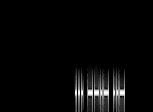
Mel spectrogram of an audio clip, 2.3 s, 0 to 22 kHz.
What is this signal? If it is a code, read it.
Morse code, heard as a keyed tone, about 50 wpm, 700 Hz. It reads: SQU
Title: Multi-letter Phonemes 50wpm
